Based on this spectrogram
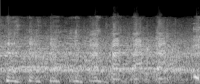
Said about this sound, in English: Oh, excellent. I've never heard such a rowdy crowd in Congress. I like it.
